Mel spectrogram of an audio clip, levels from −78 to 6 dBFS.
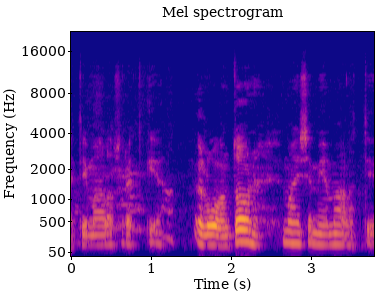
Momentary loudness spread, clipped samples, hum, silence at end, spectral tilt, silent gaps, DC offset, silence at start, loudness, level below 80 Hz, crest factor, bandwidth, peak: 19 LU; under 0.1%; none; 0 s; -6.5 dB/octave; none; under 0.1%; 0 s; -22 LUFS; -78 dBFS; 18 dB; 14 kHz; -6 dBFS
